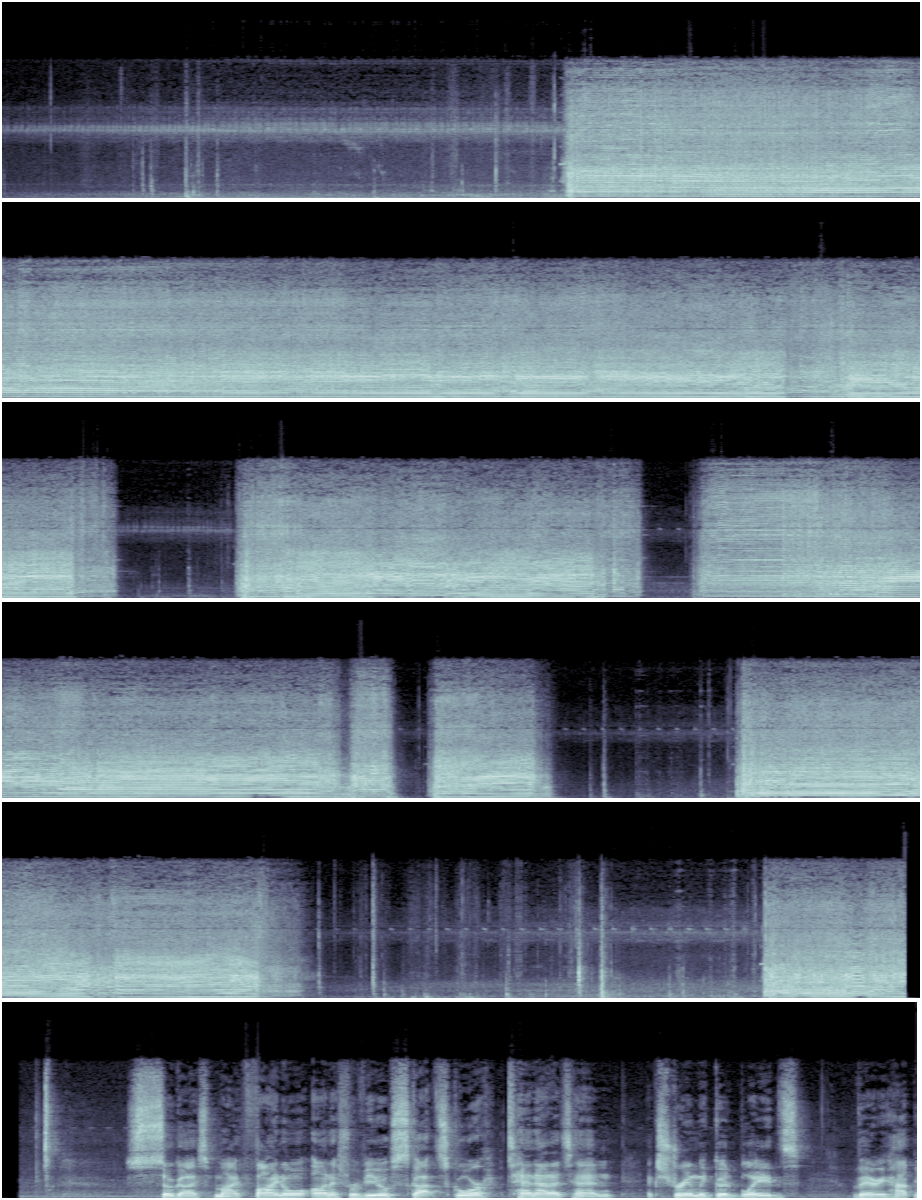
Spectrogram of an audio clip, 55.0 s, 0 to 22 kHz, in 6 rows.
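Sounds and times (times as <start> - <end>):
oscillating multi-tool cutting: 5.6 - 19.6, 20.7 - 33.1, 34.8 - 39.9, 44.3 - 45.8.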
